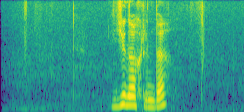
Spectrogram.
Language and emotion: Russian, neutral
